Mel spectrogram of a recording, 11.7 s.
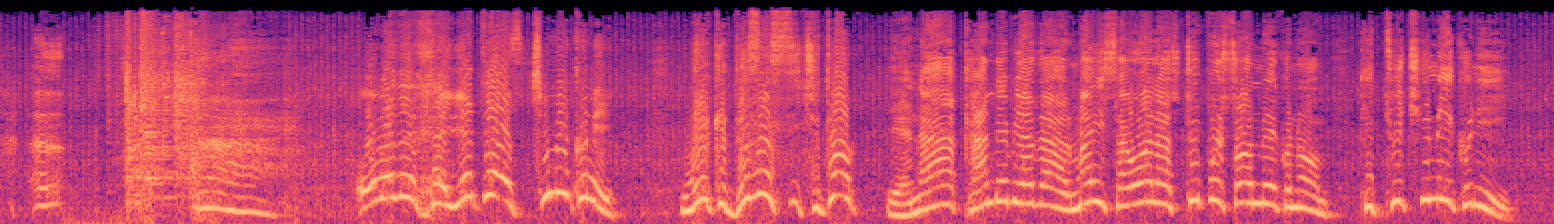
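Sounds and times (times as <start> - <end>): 
speech: 0.3 - 0.6, 2.7 - 11.4
window glass smashing: 0.7 - 1.8
short voiced gasps or cries: 1.5 - 2.3.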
